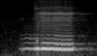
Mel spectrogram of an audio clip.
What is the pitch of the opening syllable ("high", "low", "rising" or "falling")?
low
